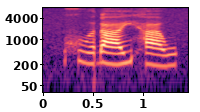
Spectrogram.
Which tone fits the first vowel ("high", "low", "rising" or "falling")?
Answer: low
